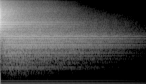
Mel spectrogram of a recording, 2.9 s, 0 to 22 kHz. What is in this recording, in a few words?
RIDE CYM 808, Elec. Percussion; E-MU Producer Series Vol. 2; More Studio Essentials; Composer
